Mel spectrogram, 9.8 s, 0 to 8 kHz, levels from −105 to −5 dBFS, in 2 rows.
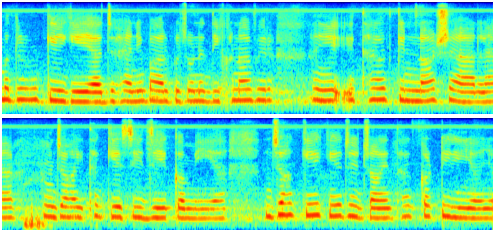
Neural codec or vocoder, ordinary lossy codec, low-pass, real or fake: none; none; none; real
